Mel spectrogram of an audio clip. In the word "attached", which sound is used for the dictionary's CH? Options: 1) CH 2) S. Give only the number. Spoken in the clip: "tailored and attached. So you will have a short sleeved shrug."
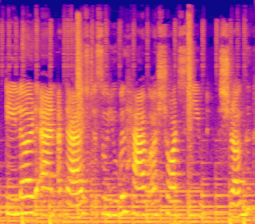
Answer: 1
